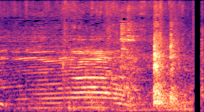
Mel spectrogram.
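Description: A store bullock mooing once: one long moo that rises and then falls in pitch. A short knock follows near the end.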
